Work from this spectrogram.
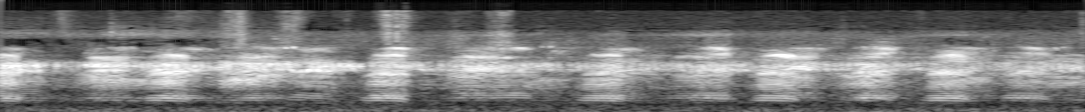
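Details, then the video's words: Frogs mating in monsoon rainwater fill the air with loud, buzzy, pulsed croaks, each lasting a fraction of a second and repeated rapidly by many overlapping callers. "Frog mating,Frog Sounds after monsoon rain,Sounds of toad Croak croak ! frog mating and love in rain"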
